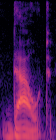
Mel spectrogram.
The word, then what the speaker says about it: doubt: Fijaos que la B, como he dicho muchas veces aquí, la B de duda, doubt, es muda.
